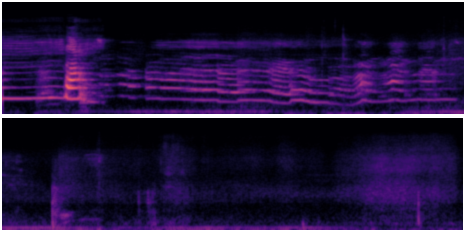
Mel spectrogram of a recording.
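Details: Catahoula Leopard Dog Addie, hearing herself through a laptop, lets out a quieter howl that climbs sharply, then steps downward in wavering notes over about four seconds, followed by low hum and faint shuffling.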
